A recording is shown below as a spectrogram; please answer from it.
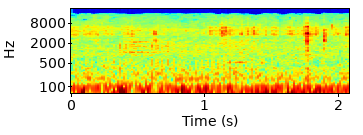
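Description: Tabby kitten purring close to the microphone: a steady low rumble, with a faint click near the end.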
